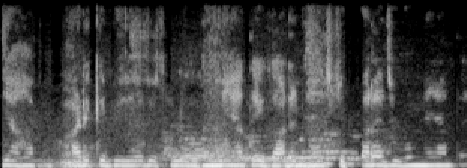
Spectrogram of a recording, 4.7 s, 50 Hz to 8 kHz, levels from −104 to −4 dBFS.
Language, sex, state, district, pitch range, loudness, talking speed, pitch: Hindi, female, Bihar, Darbhanga, 200-215 Hz, -22 LUFS, 190 wpm, 205 Hz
